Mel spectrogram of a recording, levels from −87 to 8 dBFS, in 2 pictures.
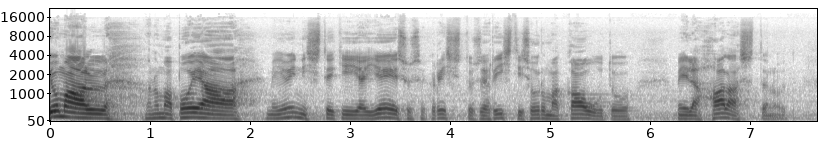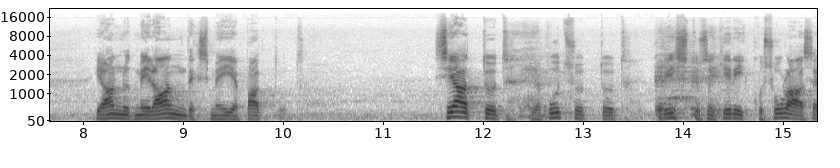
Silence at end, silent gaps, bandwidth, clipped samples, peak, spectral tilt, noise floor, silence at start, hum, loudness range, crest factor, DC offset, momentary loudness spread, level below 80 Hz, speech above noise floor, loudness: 0 s; none; 18 kHz; under 0.1%; 0 dBFS; -5 dB/octave; -46 dBFS; 0 s; none; 5 LU; 20 dB; under 0.1%; 15 LU; -62 dBFS; 28 dB; -19 LUFS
